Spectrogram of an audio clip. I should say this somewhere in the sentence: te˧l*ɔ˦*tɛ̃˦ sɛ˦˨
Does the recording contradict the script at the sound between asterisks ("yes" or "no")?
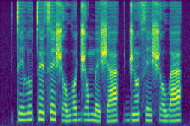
yes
